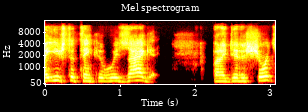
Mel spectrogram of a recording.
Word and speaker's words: Zagat: whose name that is said it is pronounced as that to rhyme with the cat.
